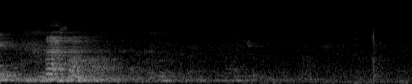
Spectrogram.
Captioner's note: crowd laughs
